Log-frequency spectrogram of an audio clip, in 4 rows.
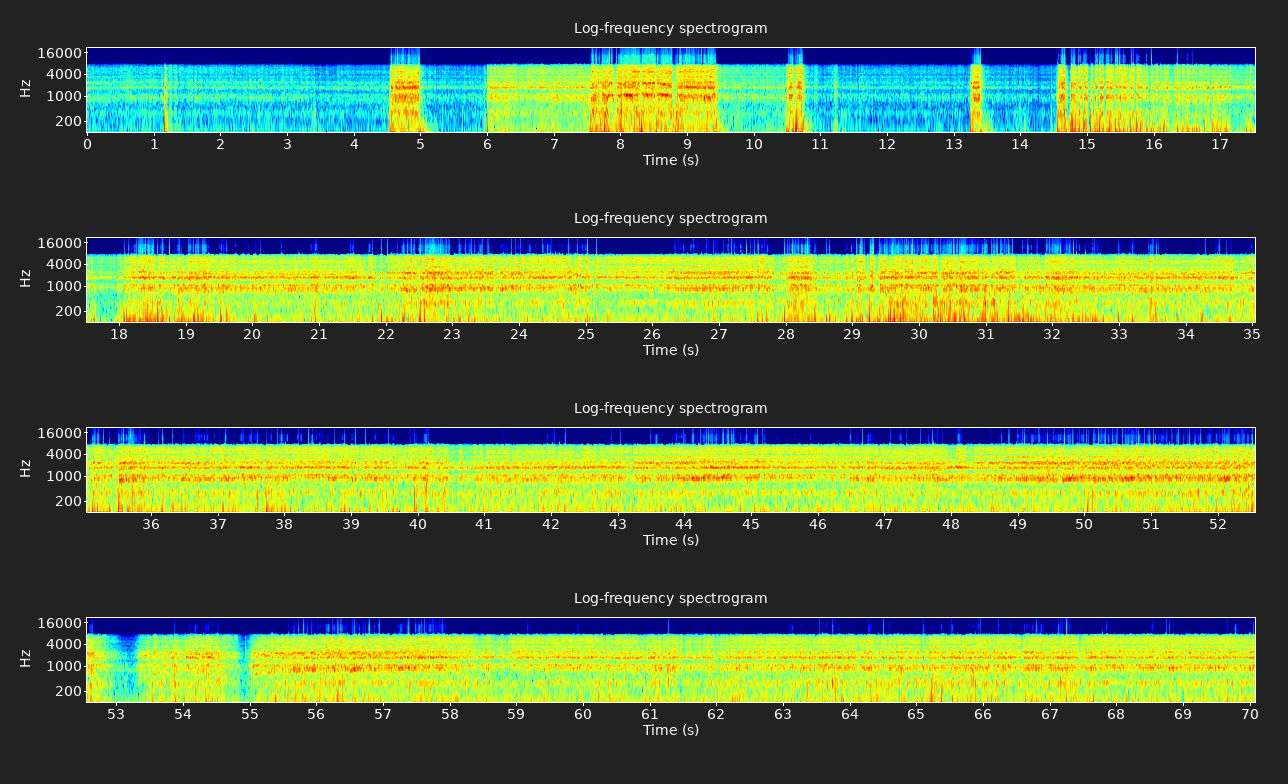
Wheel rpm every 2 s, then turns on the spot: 230, 230, 220, 230, 260, 230, 230, 230, 220, 220, 210, 210, 230, 220, 210, 240, 210, 220, 230, 230, 220, 220, 230, 220, 210, 210, 130, 150, 220, 230, 230, 230, 230, 230, 230.
none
